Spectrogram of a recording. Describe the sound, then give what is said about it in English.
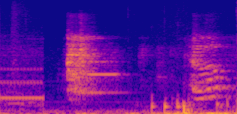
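Telephone dialing tones come in a few short electronic bursts, fairly loud, with faint background murmur and low thumps between them, as a man dials a phone call to his lawyer at a U.S. Marshal's office. “He makes a final phone call to his lawyer.”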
